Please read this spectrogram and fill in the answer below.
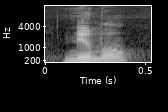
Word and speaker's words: Numel: Numel. How do you pronounce it? I think it's Nummel.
